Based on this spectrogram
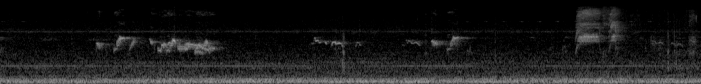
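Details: Red-whiskered bulbul of the white-cheeked type, singing during a fight-trap session with a decoy bird: short bright warbled phrases in scattered bursts over a steady low rumble, ending with a brief loud rustling burst.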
